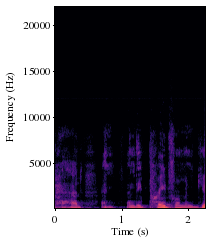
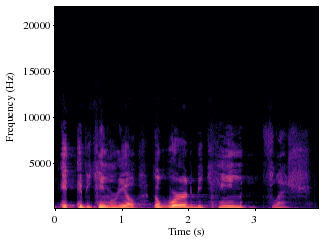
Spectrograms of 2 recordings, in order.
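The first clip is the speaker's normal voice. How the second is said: loud, driving preacher cadence; fervent preaching; 6 semitones higher, 8 dB louder than usual. Acted. Pastor urging the church to believe, loud and fervent. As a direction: pound out the good news to the congregation.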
